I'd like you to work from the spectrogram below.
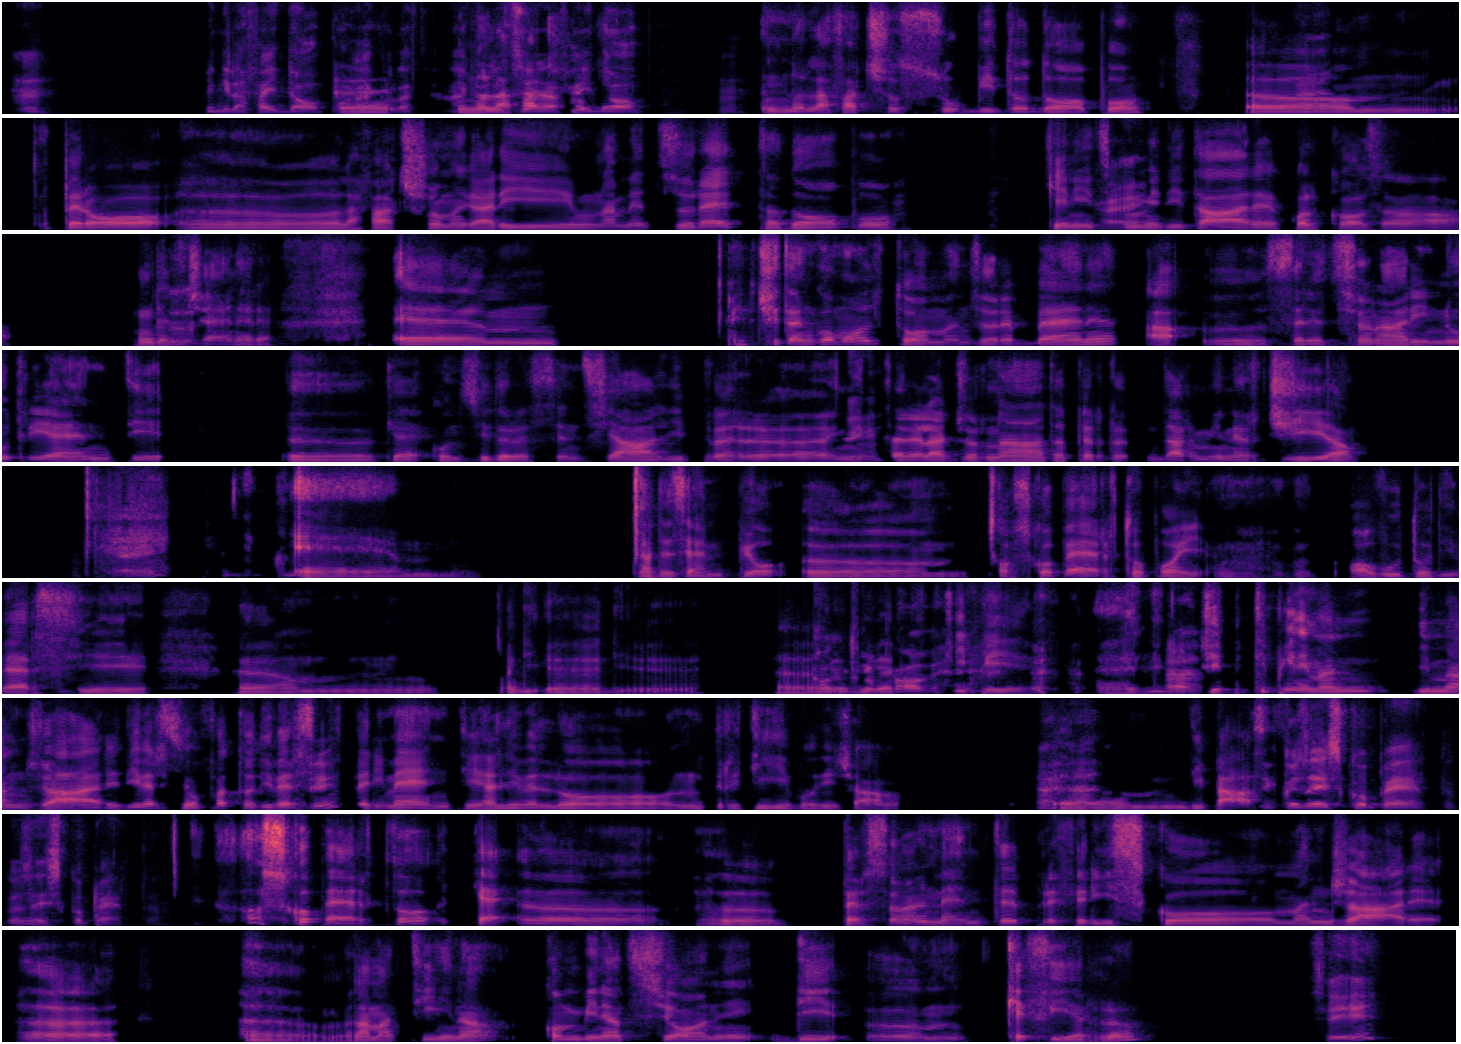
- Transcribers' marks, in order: other background noise; lip smack; chuckle; tapping
- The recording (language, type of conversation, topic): Italian, podcast, Com’è davvero la tua routine mattutina?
